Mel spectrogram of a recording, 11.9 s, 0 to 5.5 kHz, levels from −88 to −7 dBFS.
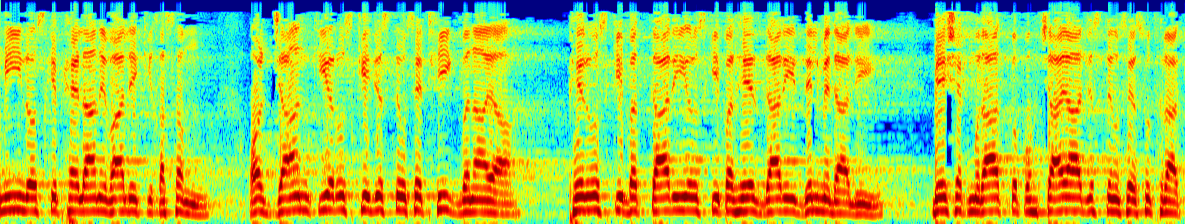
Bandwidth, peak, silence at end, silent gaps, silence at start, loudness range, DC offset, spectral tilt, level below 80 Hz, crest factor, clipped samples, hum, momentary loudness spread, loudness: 5.4 kHz; 0 dBFS; 0 s; none; 0 s; 1 LU; 0.6%; -8 dB/octave; -36 dBFS; 10 dB; 1%; none; 5 LU; -9 LUFS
